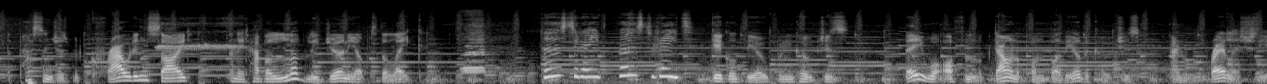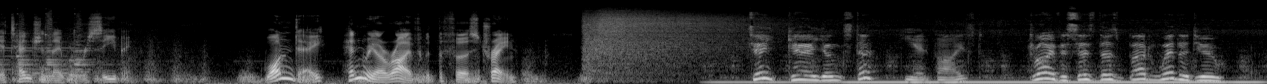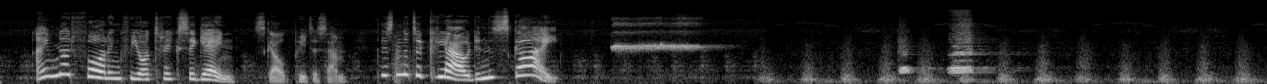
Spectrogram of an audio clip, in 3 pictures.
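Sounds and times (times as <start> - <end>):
steam hissing: 1.2 - 38.0
high train whistle blast: 1.4 - 2.6, 4.6 - 5.1, 31.4 - 32.6, 34.3 - 35.4
low whistle toots: 1.6 - 2.5, 31.4 - 32.7, 34.3 - 35.4
low steady hum: 19.7 - 26.6.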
